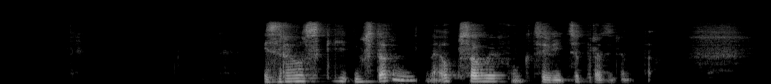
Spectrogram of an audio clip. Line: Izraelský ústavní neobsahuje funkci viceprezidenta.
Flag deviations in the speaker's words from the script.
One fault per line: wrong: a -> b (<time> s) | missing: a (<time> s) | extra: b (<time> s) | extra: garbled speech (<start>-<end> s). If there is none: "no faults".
no faults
